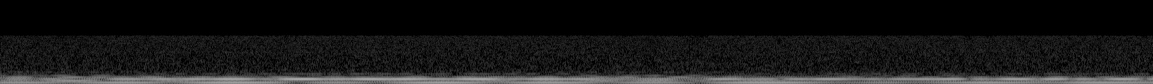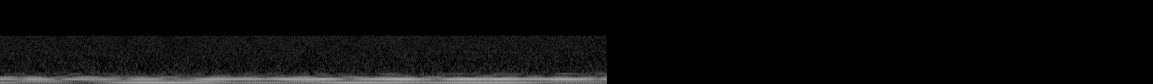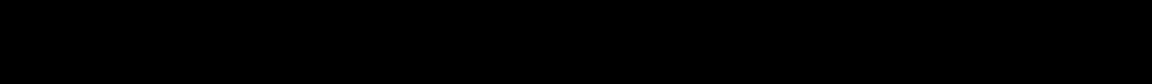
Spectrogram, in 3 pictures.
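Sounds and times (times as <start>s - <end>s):
music: 0.0s - 17.6s.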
